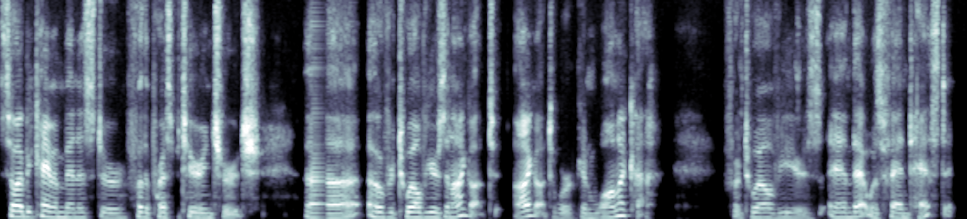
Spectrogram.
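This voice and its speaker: A woman's voice: lowish voice, fairly even intonation, normal speed, creaky. A mature woman, chatting casually as an interview guest. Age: middle-aged or older. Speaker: guest, spiritual director.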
